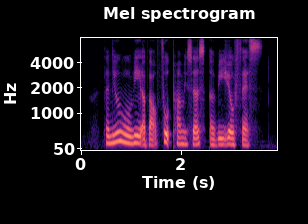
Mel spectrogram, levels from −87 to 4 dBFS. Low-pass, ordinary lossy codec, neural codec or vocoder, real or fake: none; none; codec, 16 kHz, 1 kbps, FunCodec, trained on LibriTTS, 50 frames a second; fake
